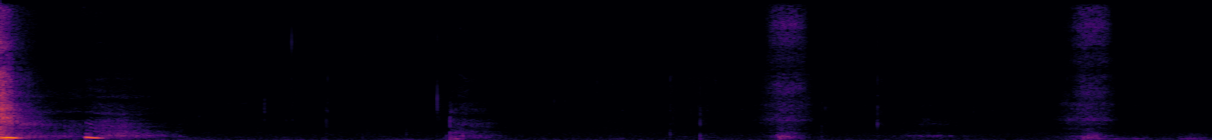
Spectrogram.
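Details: Big, messy sneezes in a person who felt congested and tickly: two quick explosive sneeze bursts, then a few softer sniffs and breathy noises in a quiet room.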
